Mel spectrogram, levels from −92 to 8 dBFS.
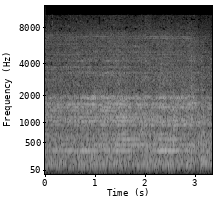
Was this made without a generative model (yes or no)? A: yes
